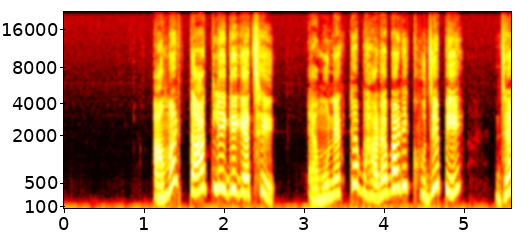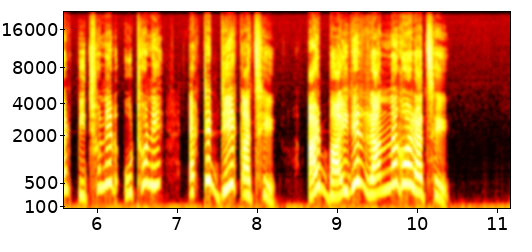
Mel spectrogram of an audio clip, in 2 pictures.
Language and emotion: Bengali, surprised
